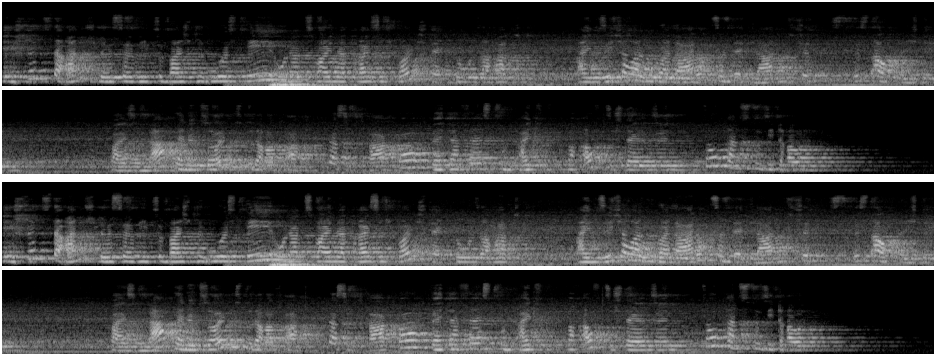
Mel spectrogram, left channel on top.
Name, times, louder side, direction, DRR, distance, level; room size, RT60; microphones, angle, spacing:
voice 1, 0.0-5.1 5.7-8.1 8.5-9.3 10.4-12.3 12.6-14.6 15.1-16.0 16.4-17.3, right 2 dB, 35° right, -2 dB, 5.7 m, -23 dB
sound 1, 2.2-16.7, right 1 dB, 85° right, 5.4 m, -33 dB
25.5 x 21.0 x 9.9 m, 1.4 s
head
